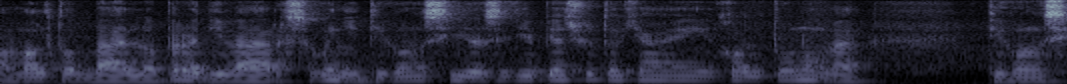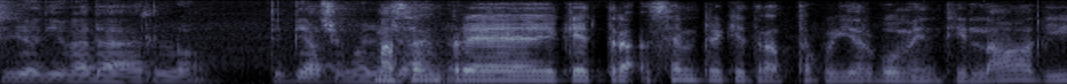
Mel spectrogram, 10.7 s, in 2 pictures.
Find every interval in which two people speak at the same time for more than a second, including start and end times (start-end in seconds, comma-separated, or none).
none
